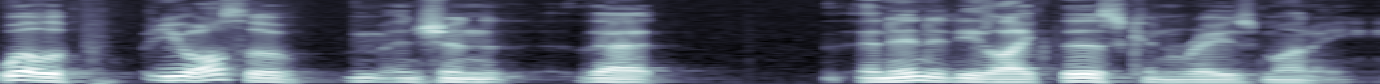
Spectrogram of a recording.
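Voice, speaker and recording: Male interview host, notably low voice, conversational, halting delivery as he thinks aloud. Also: animated, a little mellow. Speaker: talk show host.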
